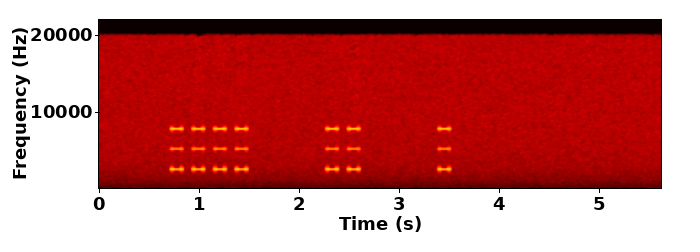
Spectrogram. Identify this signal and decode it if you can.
Beep code, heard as a piezo beeper, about 2600 Hz. 4-2-1. In Phoenix BIOS tables: timer tick failure.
